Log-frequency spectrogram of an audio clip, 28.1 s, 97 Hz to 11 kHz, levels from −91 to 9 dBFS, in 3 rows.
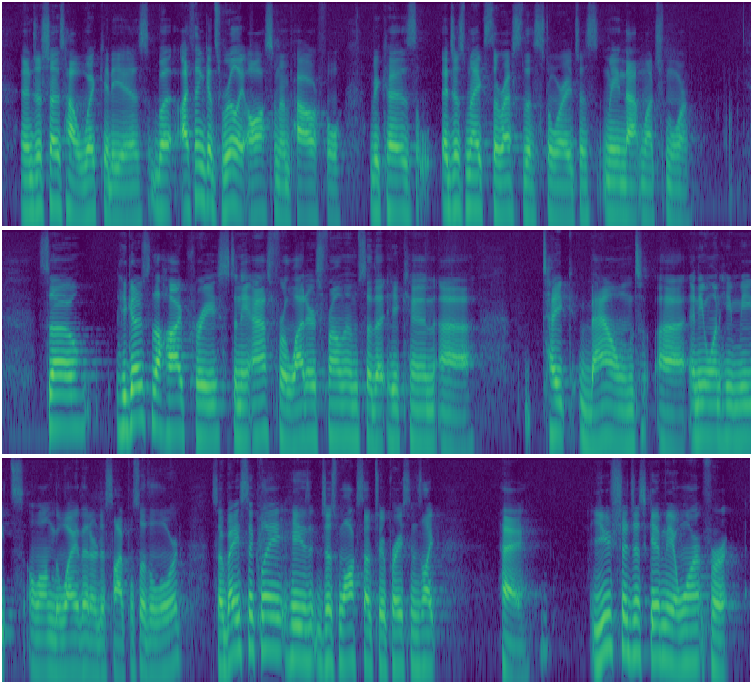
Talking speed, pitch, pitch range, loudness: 180 wpm, 135 Hz, 125-150 Hz, -25 LUFS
